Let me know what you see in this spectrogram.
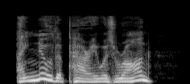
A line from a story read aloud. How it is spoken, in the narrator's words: Drizzt cried, already savoring the next time he would get the opportunity to foil the double thrust low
